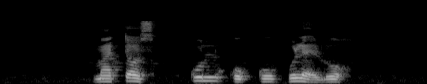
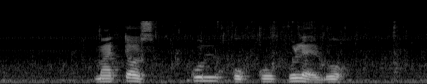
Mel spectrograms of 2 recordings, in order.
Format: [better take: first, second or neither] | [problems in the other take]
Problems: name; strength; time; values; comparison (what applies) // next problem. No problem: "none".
first | background sound (Engine); 19 dB below the speech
